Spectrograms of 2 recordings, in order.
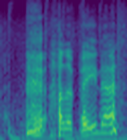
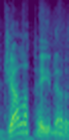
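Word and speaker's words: jalapeño: is a a alapo jalapeno well no you got to say it as it's spelled come on otherwise it's not as funny that's a jalapeno though yeah that's a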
